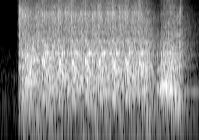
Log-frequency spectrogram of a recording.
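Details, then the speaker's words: Toyota engine in a demolition derby car on a standalone harness: the starter cranks steadily but the engine never fires. There is no spark, or spark only after a delay with the computer on; the cause is unknown despite many parts replaced. "off computer off now I have no spark isn't that the weirdest thing it is like a delayed a delay in getting the engine to give spark I've never seen anything like this before"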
